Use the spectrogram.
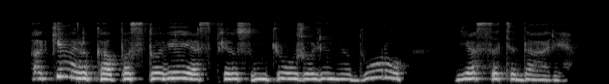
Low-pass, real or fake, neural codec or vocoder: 7.2 kHz; real; none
